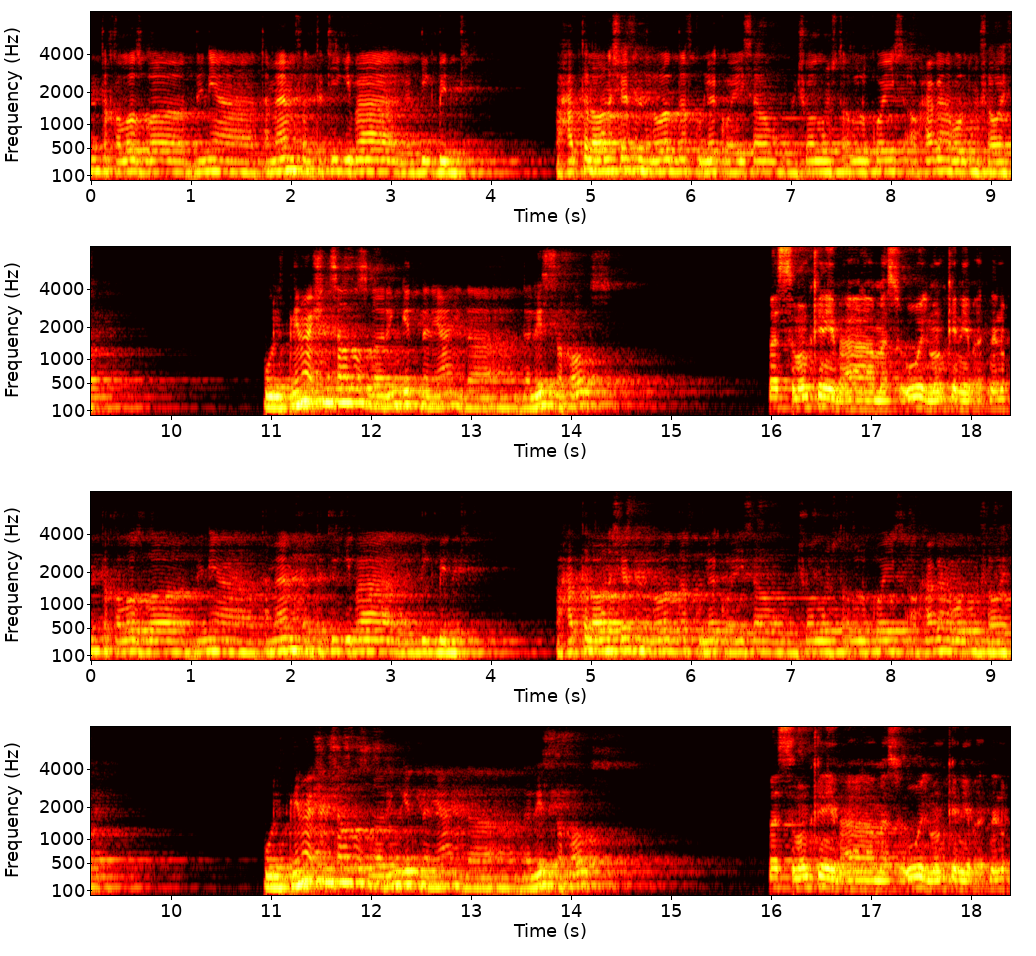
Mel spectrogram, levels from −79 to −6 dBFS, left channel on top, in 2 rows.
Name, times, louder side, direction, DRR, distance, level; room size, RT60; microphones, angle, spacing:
voice 1, 0.0-3.8 4.7-9.3 10.9-14.4, left 1 dB, 65° left, 3 dB, 2.0 m, -23 dB
voice 2, 16.0-18.3, left 1 dB, 45° left, 0 dB, 1.8 m, -21 dB
24.5 x 22.5 x 8.7 m, 2.1 s
head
